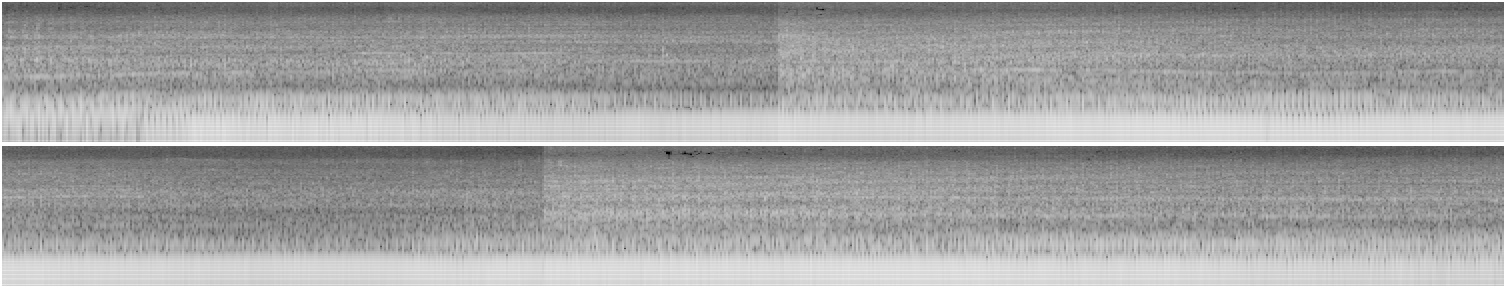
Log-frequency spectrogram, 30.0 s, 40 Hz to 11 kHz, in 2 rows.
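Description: Heavy diesel engine of earthmoving machinery running steadily. The sound turns abruptly noisier about 8 seconds in and back to a steadier engine note about 20 seconds in.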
